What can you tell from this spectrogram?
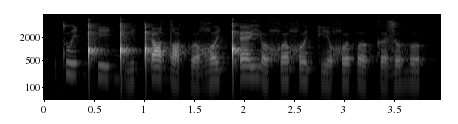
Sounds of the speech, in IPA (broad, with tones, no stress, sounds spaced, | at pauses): tʷ i˦ ǃʰ i˧ ɡ͡ǃ i˨ ǃʼ ɘ˧ dˤ ʊ˨ k ʊ˨ ʁʷ i˦˨ ǃʼ ɛ˦ j ʊ˨ χʷ ɘ˦ χʷ i˧ k i˨ χʷ ɘ˦ p ɤ˨ k ə˨ z ʊ˧ ɦ ʊ˧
